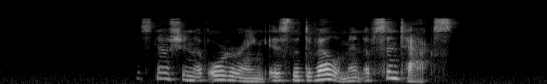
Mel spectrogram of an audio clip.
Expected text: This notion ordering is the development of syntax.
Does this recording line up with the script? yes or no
no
